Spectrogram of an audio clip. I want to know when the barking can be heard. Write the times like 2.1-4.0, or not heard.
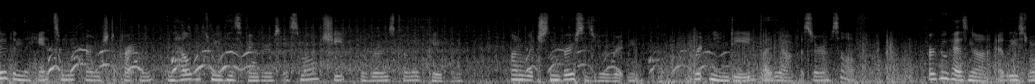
0.5-2.6, 5.2-7.3.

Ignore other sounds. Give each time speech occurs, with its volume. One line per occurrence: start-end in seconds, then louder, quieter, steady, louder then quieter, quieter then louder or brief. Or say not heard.
0.0-10.3 steady.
